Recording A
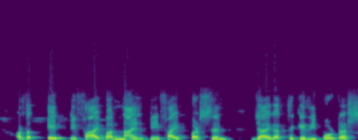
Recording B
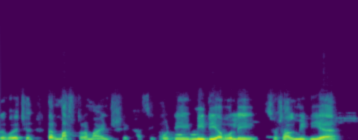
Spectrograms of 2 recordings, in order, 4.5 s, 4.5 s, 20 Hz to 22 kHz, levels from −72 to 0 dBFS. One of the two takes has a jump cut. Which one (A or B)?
B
